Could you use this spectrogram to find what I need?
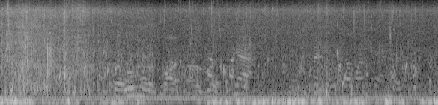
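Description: Ducks splash and paddle in shallow water.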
